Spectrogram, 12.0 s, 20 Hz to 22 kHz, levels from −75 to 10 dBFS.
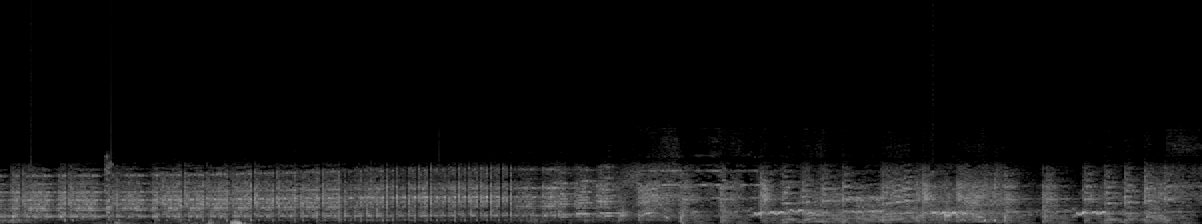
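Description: A clock drift buffer slip, likely from two devices' clocks disagreeing by around 100 ppm, drops or repeats a short block of roughly 15 samples every 3.01 s, giving regular clicks from 0.31 to 9.33 s. A corrupt frame decoded twice spreads energy to wrong frequencies, heard as a chirp or burst of noise at 1.04–1.13 s peaking near −15 dBFS and a fainter one at 3.68 s near −35 dBFS.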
